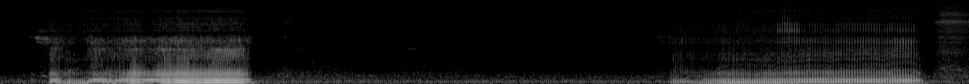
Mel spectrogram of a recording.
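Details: Chow Chow snoring in two bursts: a deep, fluttering two-second snore, a stretch of quiet breathing, then a second rumbling snore of similar length.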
